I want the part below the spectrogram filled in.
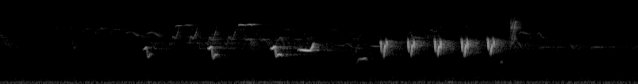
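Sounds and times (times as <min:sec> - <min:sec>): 
common nightingale singing: 0:00.0 - 0:06.3.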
